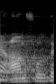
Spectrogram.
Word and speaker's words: alms: ALMS लिख रहा है, L साइलेंट होता है उसमें, आर्म्स बोलते हैं।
